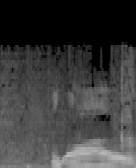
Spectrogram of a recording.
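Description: A single loud, drawn-out cat yowl rises in pitch, holds steady, then trails off. It sounds close and stands alone over a faint low background, with no talking.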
